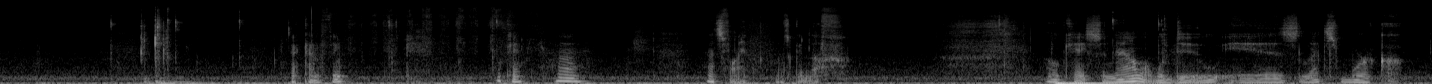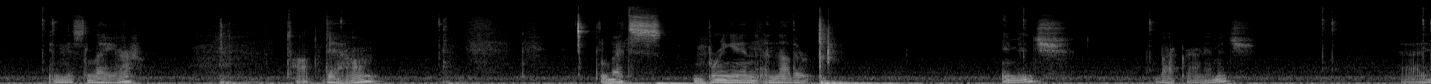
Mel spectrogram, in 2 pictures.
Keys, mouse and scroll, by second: 1.5 ctrl+s, 14.7-16.5 drag, 16.5 KP_7, 22.5 n, 24.6-28.6 drag.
